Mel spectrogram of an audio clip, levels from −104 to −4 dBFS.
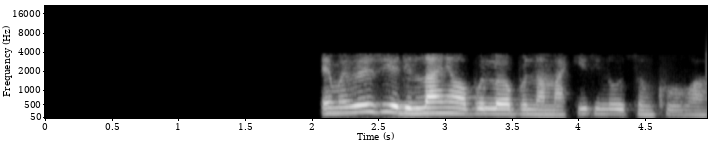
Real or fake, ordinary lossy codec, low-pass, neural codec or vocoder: fake; none; 3.6 kHz; codec, 16 kHz, 0.5 kbps, X-Codec, WavLM features, trained on Multilingual LibriSpeech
